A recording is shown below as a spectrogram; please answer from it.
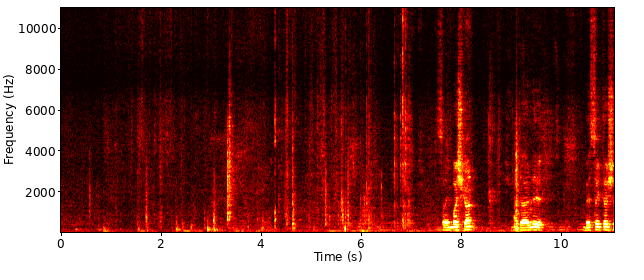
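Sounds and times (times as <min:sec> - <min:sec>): low room hum: 0:00.0 - 0:11.0
knocks clicks and rustles: 0:02.5 - 0:07.2.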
